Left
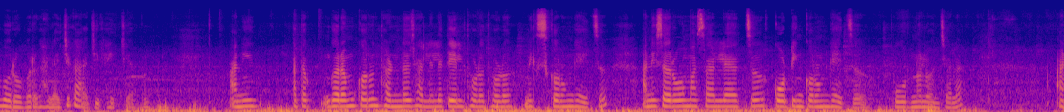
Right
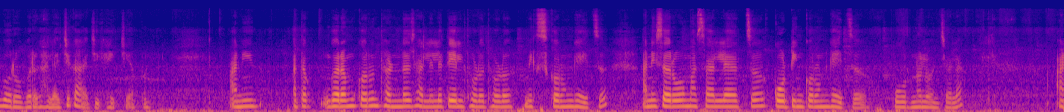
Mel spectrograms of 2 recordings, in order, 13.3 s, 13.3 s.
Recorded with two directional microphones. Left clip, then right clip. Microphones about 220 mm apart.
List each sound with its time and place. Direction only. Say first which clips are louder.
0.0 s a woman's voice: right 2 dB; centre (ahead or behind)
2.9 s a woman's voice: right 1 dB; 5° right (ahead or behind)
13.2 s a sound: right 2 dB; 5° right (ahead or behind)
